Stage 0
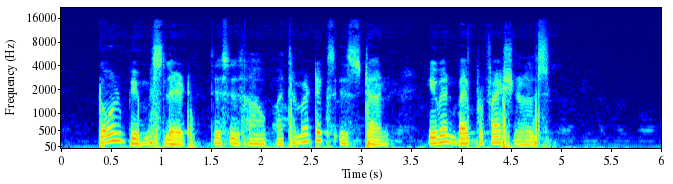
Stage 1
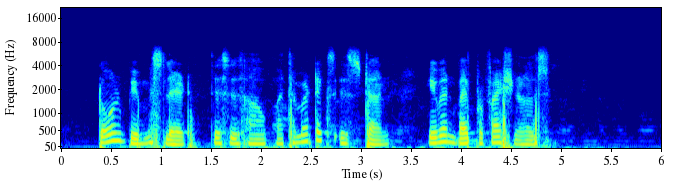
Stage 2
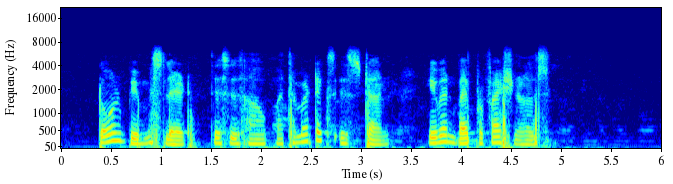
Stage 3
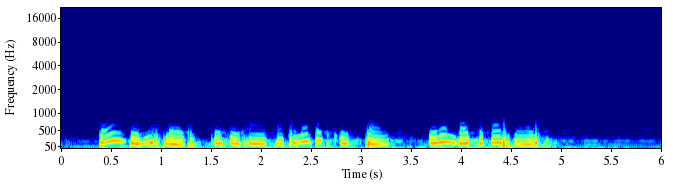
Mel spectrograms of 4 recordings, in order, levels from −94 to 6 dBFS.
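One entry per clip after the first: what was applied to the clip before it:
elliptic low-pass 5500 Hz, stop band 40 dB; gain -6.5 dB
low shelf 160 Hz -6 dB; gain +4.5 dB
inverse Chebyshev low-pass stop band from 940 Hz, stop band 70 dB; gain +8.5 dB

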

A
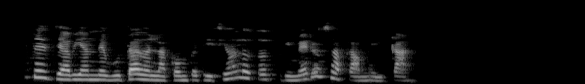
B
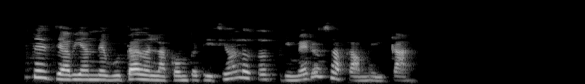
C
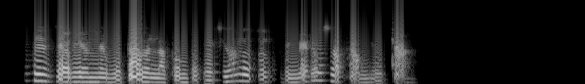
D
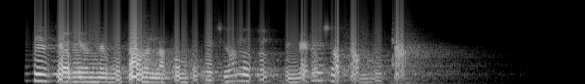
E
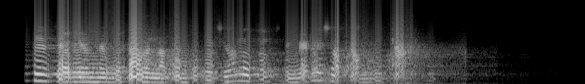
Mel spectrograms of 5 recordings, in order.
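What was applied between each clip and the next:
high shelf 4500 Hz -11 dB; gain +8 dB
cycle switcher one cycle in 2, inverted
reverb RT60 2.0 s, pre-delay 30 ms, DRR 12 dB; gain +4 dB
reverse delay 0.311 s, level -14 dB

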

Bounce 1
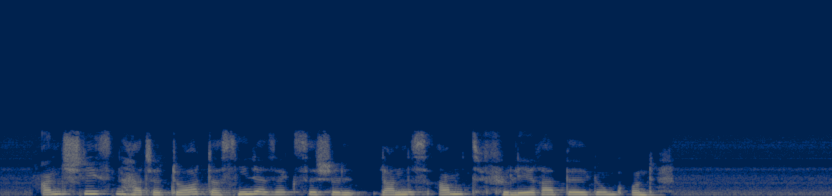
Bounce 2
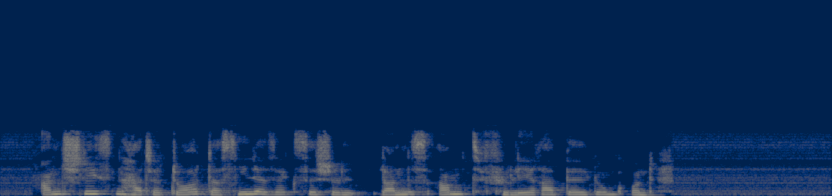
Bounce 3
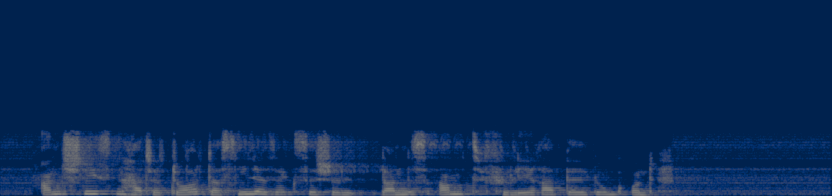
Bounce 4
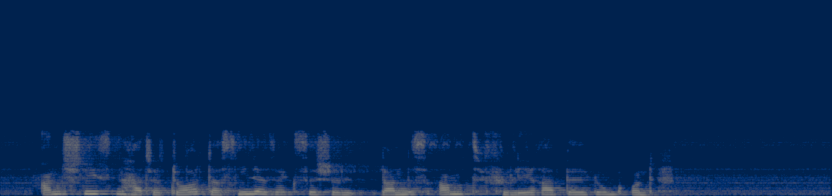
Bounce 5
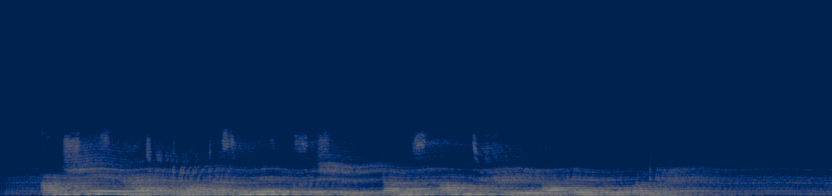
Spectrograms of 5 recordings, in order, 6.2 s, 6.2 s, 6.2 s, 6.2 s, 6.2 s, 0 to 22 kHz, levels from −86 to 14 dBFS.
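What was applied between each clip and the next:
tilt +2.5 dB/oct; comb 3.3 ms, depth 48%; gain -1.5 dB
HPF 320 Hz 6 dB/oct; feedback echo 97 ms, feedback 60%, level -18 dB; gain -4 dB
bell 4100 Hz -15 dB 1.7 oct; gain +2 dB
spring tank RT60 1.5 s, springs 39/56 ms, chirp 35 ms, DRR -8 dB; wow and flutter 53 cents; gain -8 dB

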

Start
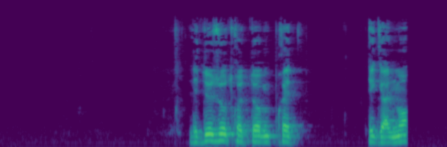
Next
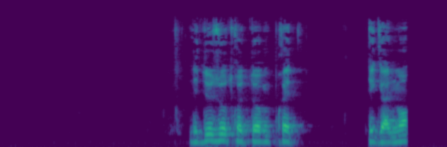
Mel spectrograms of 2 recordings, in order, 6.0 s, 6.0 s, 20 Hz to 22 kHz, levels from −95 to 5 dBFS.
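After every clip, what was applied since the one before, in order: fixed phaser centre 560 Hz, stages 4; gain -4 dB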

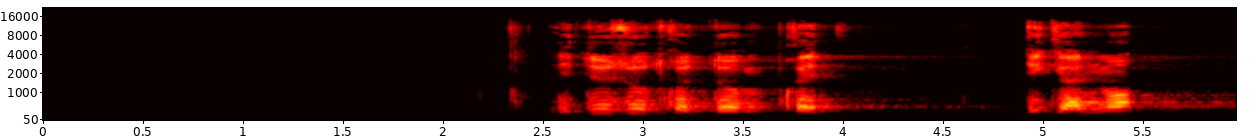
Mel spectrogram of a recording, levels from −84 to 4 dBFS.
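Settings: inverse Chebyshev high-pass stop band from 180 Hz, stop band 60 dB; two-slope reverb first 0.23 s, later 2.7 s, from -18 dB, DRR 16.5 dB; gain +8.5 dB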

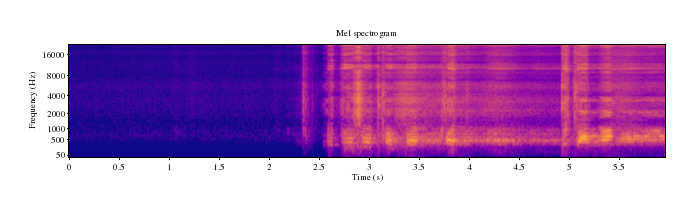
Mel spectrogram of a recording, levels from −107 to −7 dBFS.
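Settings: FFT order left unsorted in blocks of 16 samples; diffused feedback echo 0.495 s, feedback 41%, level -7 dB

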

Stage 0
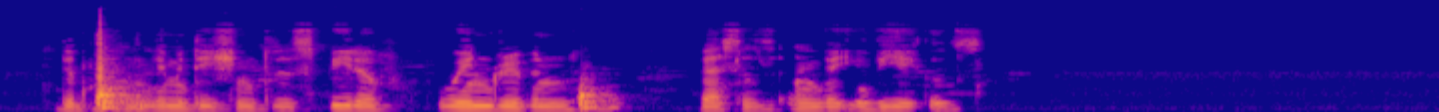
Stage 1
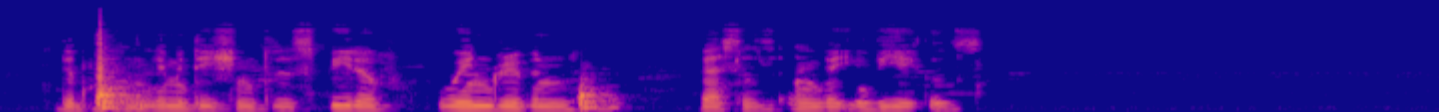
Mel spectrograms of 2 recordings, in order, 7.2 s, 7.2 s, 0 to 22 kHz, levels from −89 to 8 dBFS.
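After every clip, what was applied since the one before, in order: high shelf 6400 Hz -4 dB; gain -5 dB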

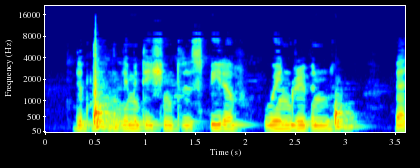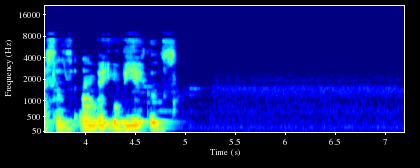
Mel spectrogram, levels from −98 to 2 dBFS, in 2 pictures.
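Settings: notches 50/100/150/200/250/300/350 Hz; compressor 1.5:1, threshold -35 dBFS, peak gain reduction 6.5 dB; gain +6.5 dB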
